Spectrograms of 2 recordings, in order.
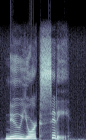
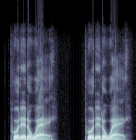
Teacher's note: Americans transform the T into a D whenever it's between two vowels.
